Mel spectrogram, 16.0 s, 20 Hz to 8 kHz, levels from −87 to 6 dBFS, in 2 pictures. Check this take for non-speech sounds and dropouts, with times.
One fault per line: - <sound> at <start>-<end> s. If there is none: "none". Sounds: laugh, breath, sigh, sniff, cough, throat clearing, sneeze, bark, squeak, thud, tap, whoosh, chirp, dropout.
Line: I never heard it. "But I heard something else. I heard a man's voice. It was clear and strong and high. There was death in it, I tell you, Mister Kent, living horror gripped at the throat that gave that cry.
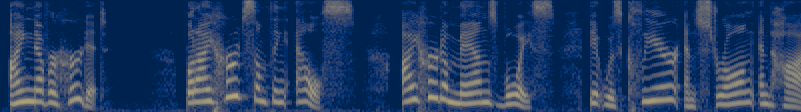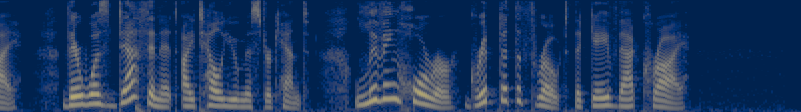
none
